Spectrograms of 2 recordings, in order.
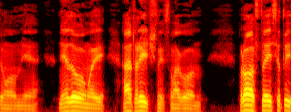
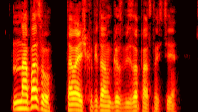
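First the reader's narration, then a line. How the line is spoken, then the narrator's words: Cheerful question. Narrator (Russian): спросил он бодро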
